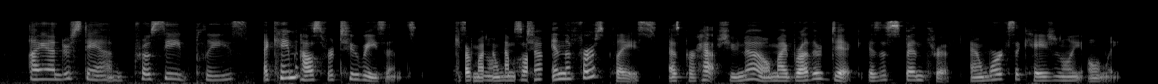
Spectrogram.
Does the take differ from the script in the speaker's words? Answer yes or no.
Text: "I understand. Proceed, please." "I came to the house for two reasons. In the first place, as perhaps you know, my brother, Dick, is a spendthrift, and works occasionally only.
yes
